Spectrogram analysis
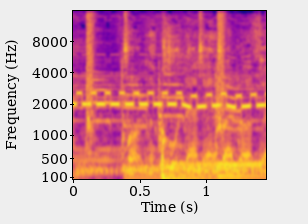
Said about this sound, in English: I can never answer your phone. Answer your phone, dog.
